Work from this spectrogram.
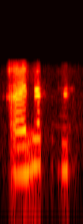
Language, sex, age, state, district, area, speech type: Sindhi, female, 18-30, Gujarat, Junagadh, urban, conversation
